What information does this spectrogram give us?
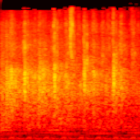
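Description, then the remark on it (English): An audience applauds steadily, many hands clapping together in a dense, continuous patter with a few sharper claps standing out, moderately loud and without any talking. “Clap that we're back home.”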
